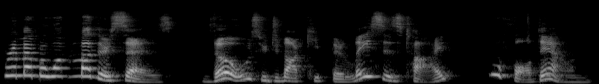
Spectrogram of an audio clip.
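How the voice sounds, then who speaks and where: A woman voicing a bossy, nagging older sister in a storybook, scolding with drawn-out emphasis. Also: medium pitch, wildly swooping pitch, pitched above the performer's own voice.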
